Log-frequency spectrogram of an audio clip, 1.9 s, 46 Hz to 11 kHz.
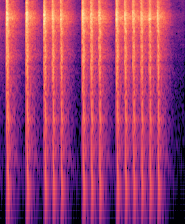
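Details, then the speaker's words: DLX Luxe 2.0 paintball marker dry-fired with LV1 muffler, manifold screw adjusted in too far: quick bursts of sharp pops, six to eight per second, with a soft wheezy edge; bolt goes forward fast but returns slow and sluggish. "I can hear this like wheezing from the bolt, and I know you can't see it on the camera, but I'm watching the bolt, and it doesn't seem like it has a lot of pressure coming back. It's going forward fast, but the return seems slow and sluggish."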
